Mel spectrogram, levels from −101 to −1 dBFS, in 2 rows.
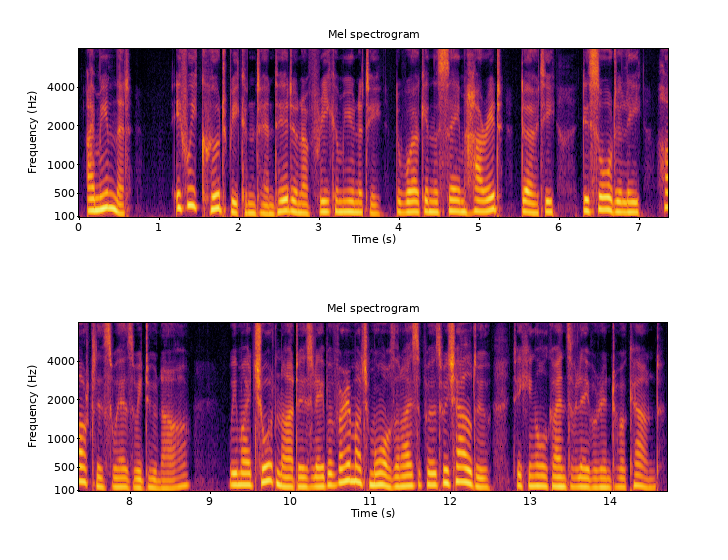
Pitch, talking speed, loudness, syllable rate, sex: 180 Hz, 195 wpm, -15 LUFS, 5.5 syllables/s, female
